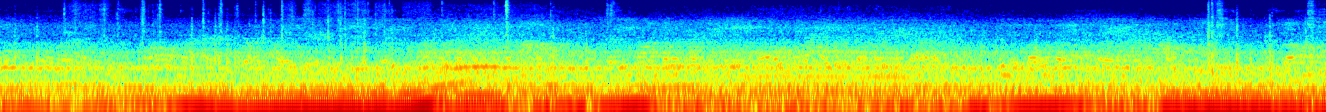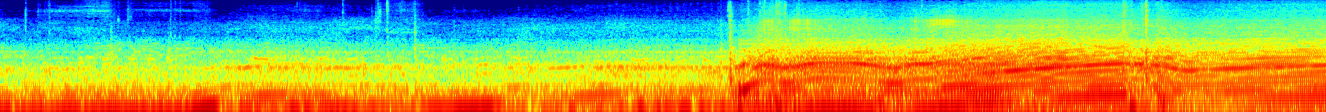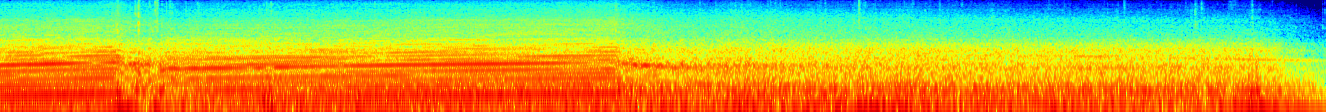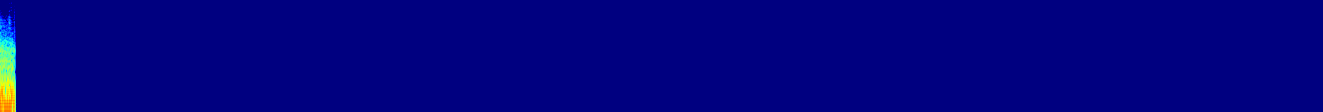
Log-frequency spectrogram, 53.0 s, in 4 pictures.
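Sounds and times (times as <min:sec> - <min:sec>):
car engine accelerating: 0:00.0 - 0:40.0.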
